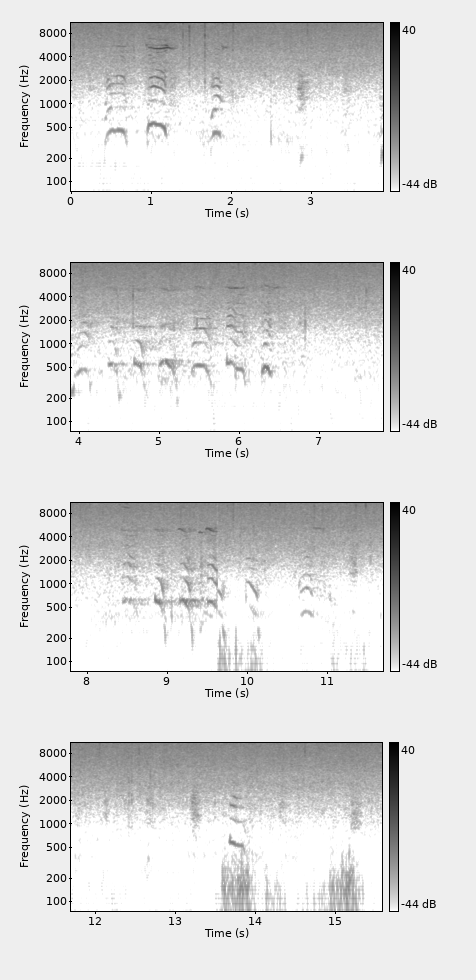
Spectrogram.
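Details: Wolves at Wolf Howl Animal Preserve playing on a snowy day: bursts of short, rising whines and yelping calls from several animals, often overlapping, with pauses between groups and low thuds near the end.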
